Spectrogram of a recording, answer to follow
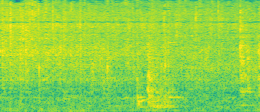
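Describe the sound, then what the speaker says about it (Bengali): Garlic fries in hot oil in a frying pan with a soft, continuous, fairly faint sizzle, broken by a couple of brief stirring scrapes. "দিয়ে দিলাম তেল তেল গরম হয়ে গেছে এখন দিয়ে দিব রসুনগুলো"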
